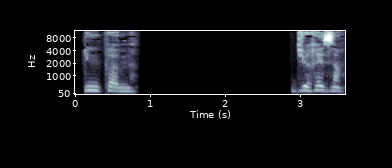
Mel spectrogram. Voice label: learn french fruits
